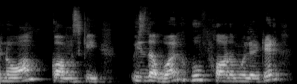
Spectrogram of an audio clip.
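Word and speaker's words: Chomsky: जी हाँ, ये चॉम्स्की नहीं है, सीएच नहीं पढ़ते, इसको साइलेंट है, ठीक है, तो कॉम्स्की बोलते हैं, नोआम कॉम्स्की, ठीक।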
